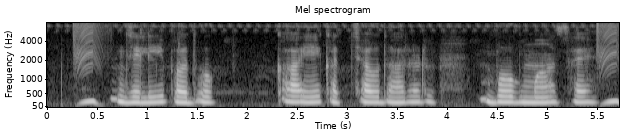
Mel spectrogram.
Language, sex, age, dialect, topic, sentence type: Hindi, female, 18-24, Awadhi Bundeli, agriculture, statement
